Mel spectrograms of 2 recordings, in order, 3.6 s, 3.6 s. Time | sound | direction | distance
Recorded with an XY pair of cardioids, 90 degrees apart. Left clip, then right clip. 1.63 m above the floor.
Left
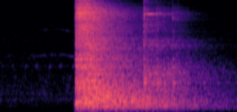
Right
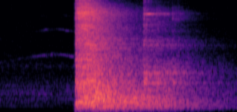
1.1 | a gunshot | 5° left | 2 m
